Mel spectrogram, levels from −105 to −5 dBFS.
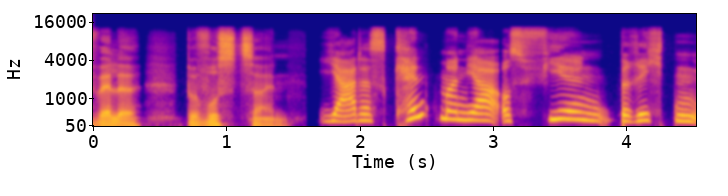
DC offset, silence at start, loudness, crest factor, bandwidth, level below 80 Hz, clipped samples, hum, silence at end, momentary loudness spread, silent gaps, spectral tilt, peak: under 0.1%; 0 s; -20 LUFS; 16 dB; 13.5 kHz; -40 dBFS; under 0.1%; none; 0 s; 8 LU; 1.59-1.68 s; -4 dB/octave; -4 dBFS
